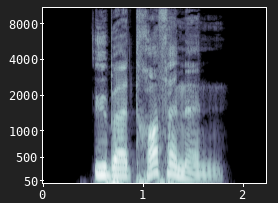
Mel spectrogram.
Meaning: inflection of übertroffen: 1. strong genitive masculine/neuter singular 2. weak/mixed genitive/dative all-gender singular 3. strong/weak/mixed accusative masculine singular 4. strong dative plural
- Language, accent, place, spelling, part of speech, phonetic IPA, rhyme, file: German, Germany, Berlin, übertroffenen, adjective, [yːbɐˈtʁɔfənən], -ɔfənən, De-übertroffenen.ogg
